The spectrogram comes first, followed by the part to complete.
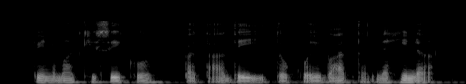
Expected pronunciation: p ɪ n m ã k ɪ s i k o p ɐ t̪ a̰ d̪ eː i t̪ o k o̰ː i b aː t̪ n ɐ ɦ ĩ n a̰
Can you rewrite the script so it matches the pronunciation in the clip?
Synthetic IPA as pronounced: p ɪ n m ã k ɪ s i k o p ɐ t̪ a̰ d̪ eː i t̪ o k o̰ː i b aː t̪ n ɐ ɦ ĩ n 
